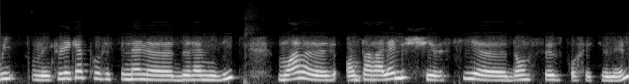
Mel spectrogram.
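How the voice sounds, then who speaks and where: A woman's normal speaking voice at a fairly high pitch and a moderate pace. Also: ordinary pitch variation. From southern France, Aveyron. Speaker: musician and dancer. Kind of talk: radio interview.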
